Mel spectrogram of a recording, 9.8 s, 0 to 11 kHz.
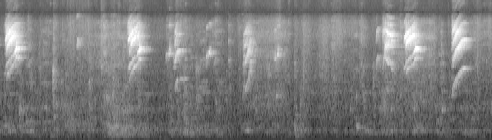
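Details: Male Gloster canaries from the 2016 season give short, bright chirped notes with downward-sweeping harmonics, about eight bursts over ten seconds at irregular spacing, with faint clicks and rustling between phrases.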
